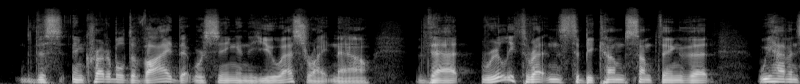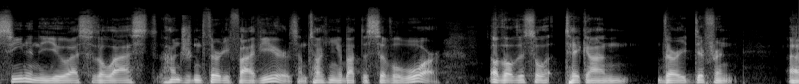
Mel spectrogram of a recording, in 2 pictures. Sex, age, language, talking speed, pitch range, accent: male, 50-69, English, 170 wpm, 85-115 Hz, American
